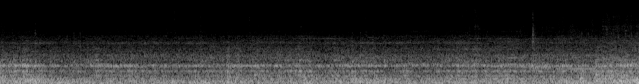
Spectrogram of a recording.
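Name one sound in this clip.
A train rumbles steadily along its tracks, heard from inside a carriage.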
